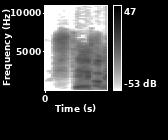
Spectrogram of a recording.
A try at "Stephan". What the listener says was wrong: Okay, take out the E. Stephan. Stephan, not Stephan.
